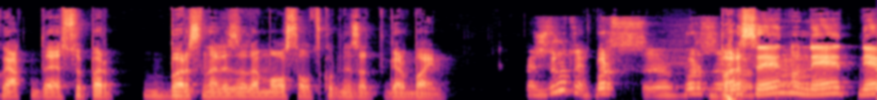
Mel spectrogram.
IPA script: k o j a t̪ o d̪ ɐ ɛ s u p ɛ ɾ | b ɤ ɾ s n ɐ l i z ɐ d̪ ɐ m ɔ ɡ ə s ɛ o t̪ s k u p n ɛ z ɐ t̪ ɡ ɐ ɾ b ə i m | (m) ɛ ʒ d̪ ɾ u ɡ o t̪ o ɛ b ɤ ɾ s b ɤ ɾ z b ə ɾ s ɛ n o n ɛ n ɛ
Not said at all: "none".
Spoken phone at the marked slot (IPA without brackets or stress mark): m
